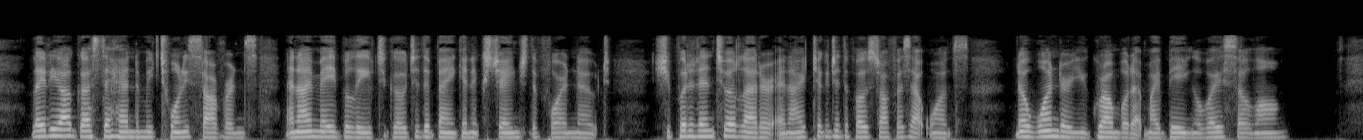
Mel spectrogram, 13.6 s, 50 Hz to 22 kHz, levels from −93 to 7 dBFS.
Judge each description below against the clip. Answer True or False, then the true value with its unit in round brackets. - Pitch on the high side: False (140 Hz)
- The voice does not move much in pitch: True (2.3 semitones)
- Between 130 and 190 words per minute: False (205 wpm)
